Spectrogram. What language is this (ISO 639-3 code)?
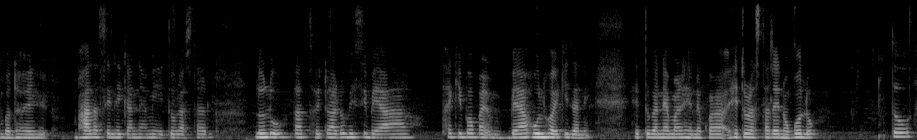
asm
